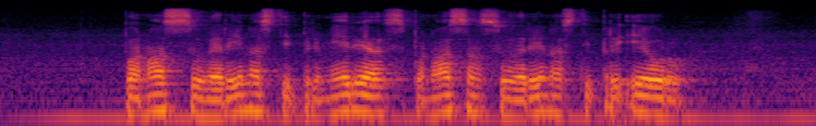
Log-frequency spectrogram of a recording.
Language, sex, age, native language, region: Slovenian, male, 18-29, Slovenian, Central Slovenia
